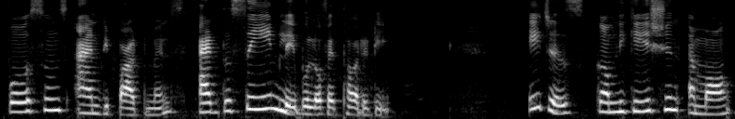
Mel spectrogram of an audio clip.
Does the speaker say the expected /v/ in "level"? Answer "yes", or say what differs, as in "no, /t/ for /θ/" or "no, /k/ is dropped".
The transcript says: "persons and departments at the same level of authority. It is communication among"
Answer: no, /b/ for /v/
